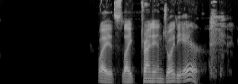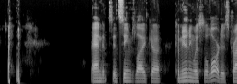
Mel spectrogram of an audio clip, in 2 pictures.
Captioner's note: laughs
